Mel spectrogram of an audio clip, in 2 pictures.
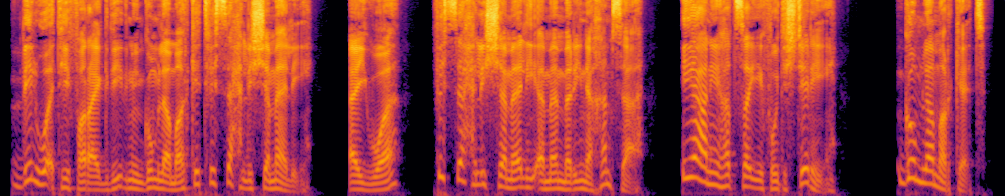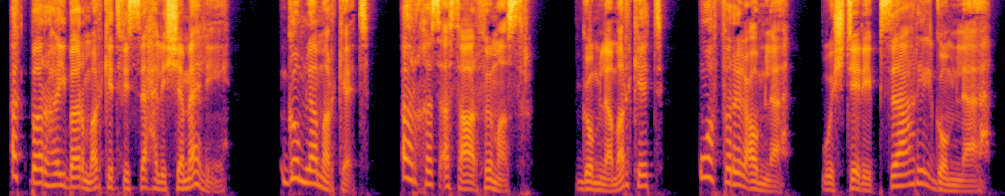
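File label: Arabic Voiceover Sample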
